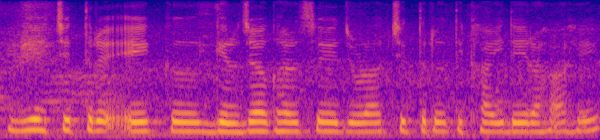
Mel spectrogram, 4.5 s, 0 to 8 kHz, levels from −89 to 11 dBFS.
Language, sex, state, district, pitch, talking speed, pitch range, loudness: Hindi, female, Rajasthan, Nagaur, 195 Hz, 160 wpm, 190-205 Hz, -15 LUFS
